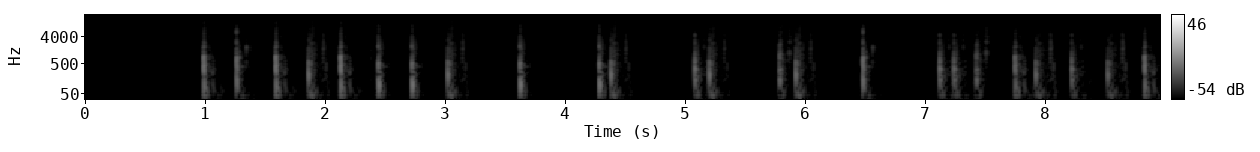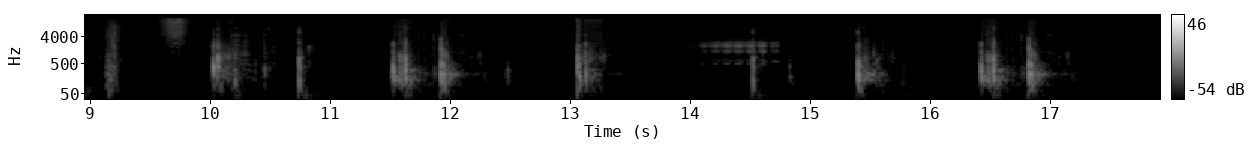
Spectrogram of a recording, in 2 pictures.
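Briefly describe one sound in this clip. Footsteps tap quickly on stone and wood.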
